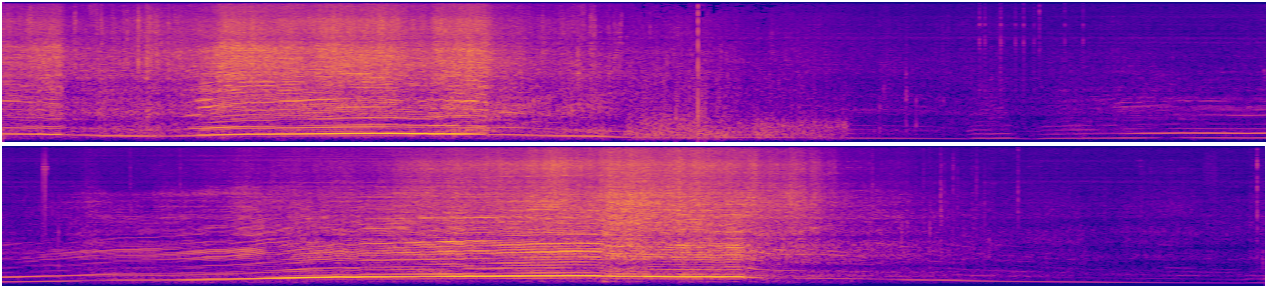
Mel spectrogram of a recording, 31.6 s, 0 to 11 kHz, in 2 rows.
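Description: Toyota Corolla AE86's four-cylinder engine revving hard while drifting on loose dirt: the revs climb and hold high twice, with a hiss of spinning tyres and spraying dirt at each peak, and drop back lower in between. It fades as the car pulls away near the end.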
